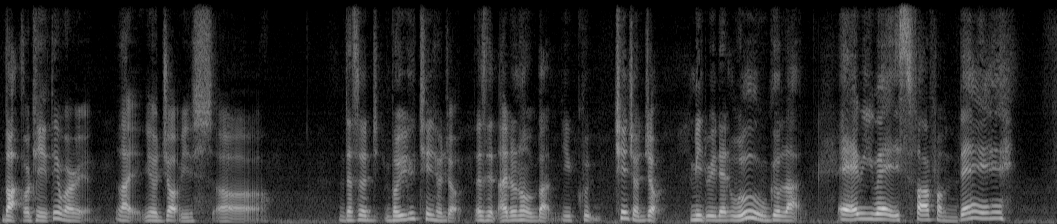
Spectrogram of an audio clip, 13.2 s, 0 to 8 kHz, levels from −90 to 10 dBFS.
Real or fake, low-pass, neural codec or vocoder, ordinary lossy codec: fake; none; codec, 16 kHz, 0.8 kbps, ZipCodec; none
